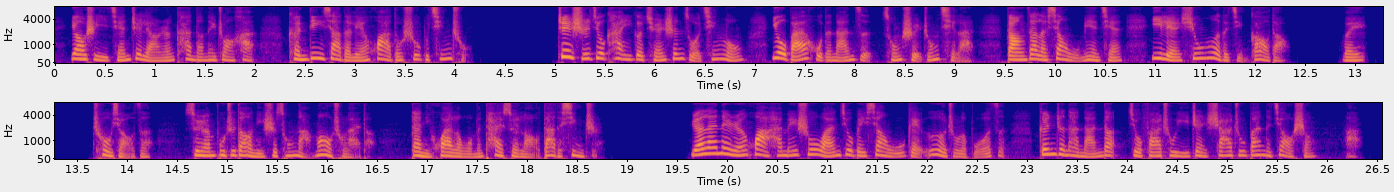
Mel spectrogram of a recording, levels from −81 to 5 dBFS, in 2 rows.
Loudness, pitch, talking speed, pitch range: -23 LUFS, 200 Hz, 280 characters per minute, 170-235 Hz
